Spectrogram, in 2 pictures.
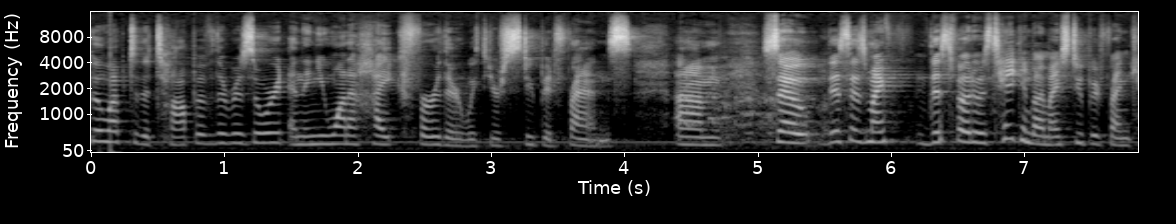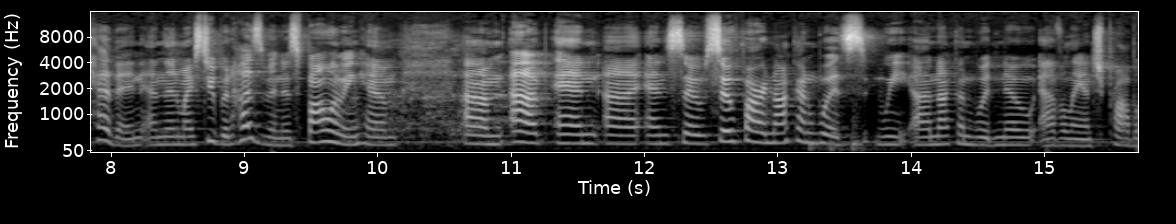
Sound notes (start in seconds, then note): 4.5 audience laughs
